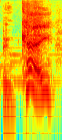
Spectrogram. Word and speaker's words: Bucket: Yes, Hyacinth Bucket, pronounced bouquet, has departed, leaving behind a perfectly laid table for one last candlelight supper.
